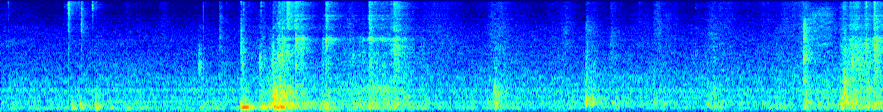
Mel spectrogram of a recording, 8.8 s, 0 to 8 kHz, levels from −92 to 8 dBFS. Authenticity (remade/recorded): remade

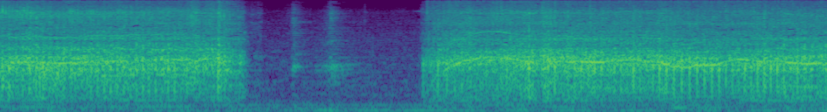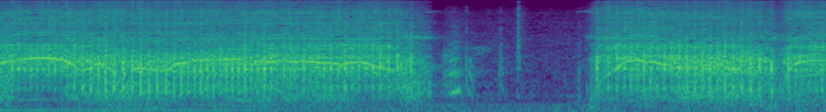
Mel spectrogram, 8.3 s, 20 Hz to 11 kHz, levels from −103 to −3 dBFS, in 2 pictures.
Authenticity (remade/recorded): recorded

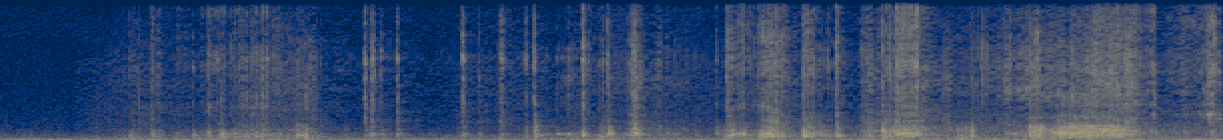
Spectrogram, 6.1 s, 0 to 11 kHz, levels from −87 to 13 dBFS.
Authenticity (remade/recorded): recorded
